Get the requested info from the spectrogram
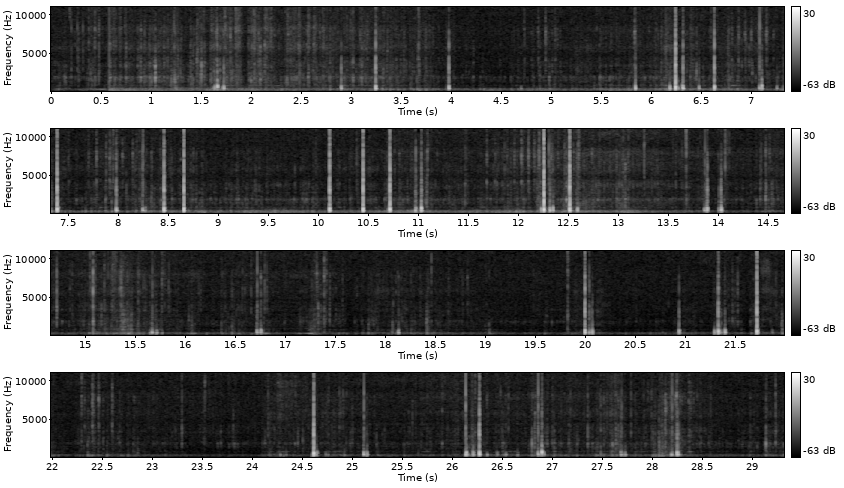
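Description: Mountain bike rolling down a rough, rocky dirt trail: a steady low hum with many sharp clacks and rattles as it bumps over rocks. The rattling eases for a few seconds past the middle, then picks up again near the end.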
